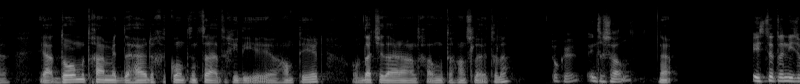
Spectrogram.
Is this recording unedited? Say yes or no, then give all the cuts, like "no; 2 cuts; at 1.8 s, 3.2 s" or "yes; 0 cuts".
no; 1 cut; at 6.4 s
